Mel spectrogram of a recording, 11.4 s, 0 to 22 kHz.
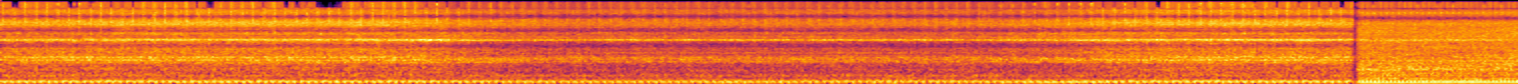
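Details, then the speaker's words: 1987 Ford Bronco II, first run after 15 years sitting: a steady, even low-rumble idle with no knocks or misses. It is smoking heavily but runs healthy. "Hey, she's running. Doesn't sound actually too bad there."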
